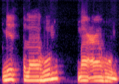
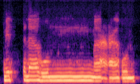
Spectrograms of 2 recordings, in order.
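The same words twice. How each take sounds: First: A pause breaks the two m sounds apart. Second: The m flows smoothly with a full nasal hum. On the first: The speaker calls it wrong. "memberikan jeda di antara kedua mim" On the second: The speaker calls it right. "langsung dialirkan ... yaitu gunakan sempurna"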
